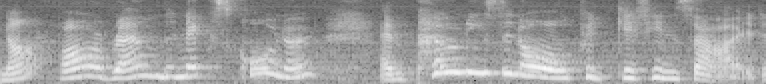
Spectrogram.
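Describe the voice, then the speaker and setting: A woman puts on a character voice, pitched high with very wide swings and delivered at a fairly slow pace. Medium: read story.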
